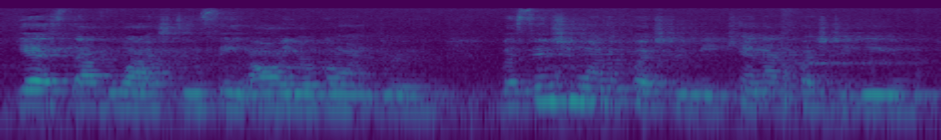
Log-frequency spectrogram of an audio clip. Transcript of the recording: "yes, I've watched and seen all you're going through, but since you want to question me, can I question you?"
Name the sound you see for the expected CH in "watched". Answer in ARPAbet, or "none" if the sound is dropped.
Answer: S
